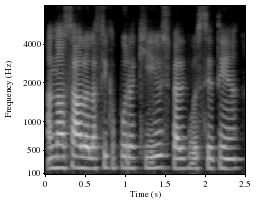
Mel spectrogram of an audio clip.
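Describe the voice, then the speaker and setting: A woman's voice: medium pitch, monotone, very fast, clear, resonant tone. A woman teacher with a Brazilian Portuguese accent, giving a recorded primary school lesson in a patient, explanatory way and pointing things out as she goes.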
